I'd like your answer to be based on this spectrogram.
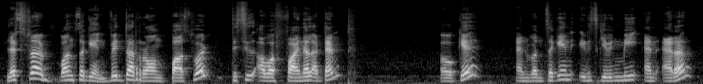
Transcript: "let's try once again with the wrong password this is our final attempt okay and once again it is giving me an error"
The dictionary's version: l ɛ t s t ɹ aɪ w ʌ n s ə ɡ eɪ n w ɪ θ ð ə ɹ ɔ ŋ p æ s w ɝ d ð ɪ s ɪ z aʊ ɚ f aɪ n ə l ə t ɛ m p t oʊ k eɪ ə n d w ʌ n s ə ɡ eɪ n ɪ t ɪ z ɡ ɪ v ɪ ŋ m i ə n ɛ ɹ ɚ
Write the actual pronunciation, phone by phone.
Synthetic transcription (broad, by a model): l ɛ t s t ɹ aɪ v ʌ n s ə ɡ eɪ n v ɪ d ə ɹ ɔ ŋ p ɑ s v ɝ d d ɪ s ɪ z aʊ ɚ f aɪ n ə l ə t ɛ m p t oʊ k eɪ ə n d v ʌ n s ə ɡ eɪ n ɪ t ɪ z ɡ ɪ v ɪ ŋ m i ə n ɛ ɹ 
